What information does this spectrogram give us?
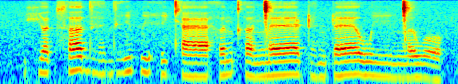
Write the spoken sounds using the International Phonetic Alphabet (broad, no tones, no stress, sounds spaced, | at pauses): ç œ t͡sʰ ɜ dʱ ɛ̤ dʱ i p i h i cʰ æː h ə n kʰ ɜ ŋ͡ǀ ɛː ʈ ɛ̤ n ʈ ɛː w iː ŋ͡ǀ ə w o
